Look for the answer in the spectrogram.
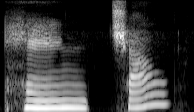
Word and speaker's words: Hangzhou: And you also mentioned Hangzhou. – And that's spelled H-A-N-G-Z as in zebra, H-O-U.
